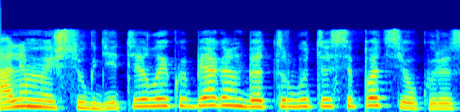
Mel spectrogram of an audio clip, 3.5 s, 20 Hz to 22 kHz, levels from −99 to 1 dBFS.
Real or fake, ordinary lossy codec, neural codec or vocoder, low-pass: real; MP3, 48 kbps; none; 7.2 kHz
